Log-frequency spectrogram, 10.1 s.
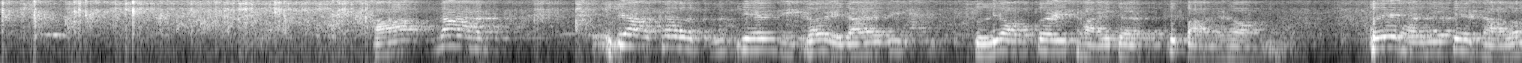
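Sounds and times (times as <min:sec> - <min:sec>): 
students clapping in a classroom: 0:00.0 - 0:02.5
speech: 0:02.5 - 0:10.1.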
